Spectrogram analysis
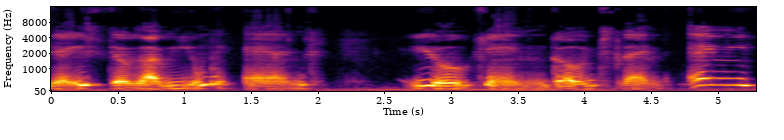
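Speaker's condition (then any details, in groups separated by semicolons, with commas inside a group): Cerebral palsy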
